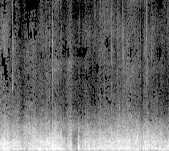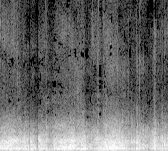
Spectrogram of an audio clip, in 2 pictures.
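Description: Long press-on nails grip and scratch a black foam windscreen on a large condenser microphone. The result is a dense, muffled rumbling crackle concentrated in the low-mids with almost no high end, sounding much like thunder or heavy rain. It runs continuously at a steady loudness with only brief dips.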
